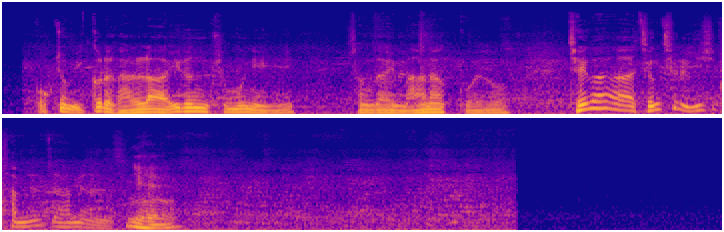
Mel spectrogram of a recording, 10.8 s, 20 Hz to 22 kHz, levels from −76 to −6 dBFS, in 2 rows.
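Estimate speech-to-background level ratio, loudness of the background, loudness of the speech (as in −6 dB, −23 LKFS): 17.5 dB, −41.0 LKFS, −23.5 LKFS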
